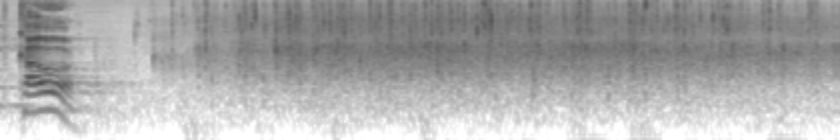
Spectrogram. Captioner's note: applause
